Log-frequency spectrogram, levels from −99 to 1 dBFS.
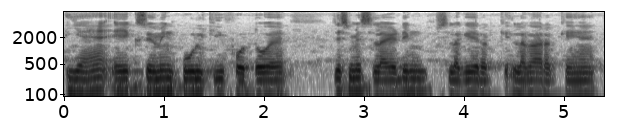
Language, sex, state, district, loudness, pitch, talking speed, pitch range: Hindi, male, Arunachal Pradesh, Lower Dibang Valley, -15 LUFS, 110 Hz, 155 wpm, 110-115 Hz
